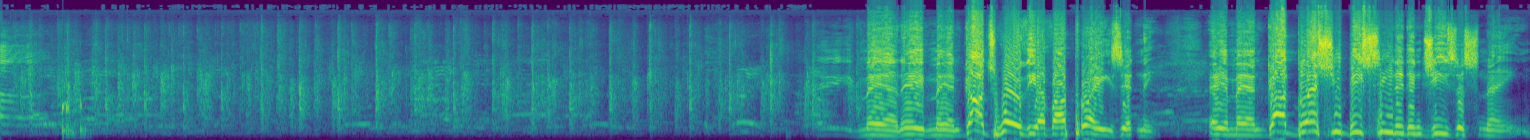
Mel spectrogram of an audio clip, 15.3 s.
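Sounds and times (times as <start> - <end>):
audience clapping hands: 0.0 - 11.5
speech: 8.6 - 15.2.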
